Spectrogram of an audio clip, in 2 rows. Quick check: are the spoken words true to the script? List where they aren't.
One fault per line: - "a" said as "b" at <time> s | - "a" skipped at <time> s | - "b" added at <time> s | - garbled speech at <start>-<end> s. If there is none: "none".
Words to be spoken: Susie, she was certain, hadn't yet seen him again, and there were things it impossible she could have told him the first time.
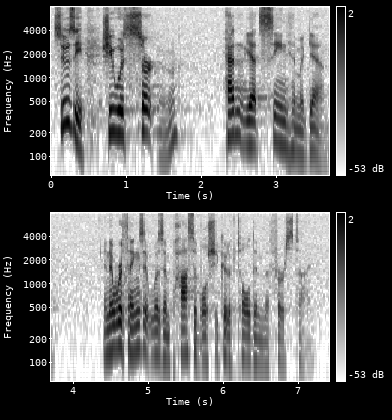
- "was" added at 5.0 s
